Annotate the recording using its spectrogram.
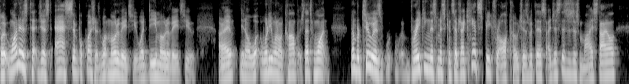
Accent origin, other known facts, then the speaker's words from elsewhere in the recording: Northeast, United States; we're from the Northeast.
